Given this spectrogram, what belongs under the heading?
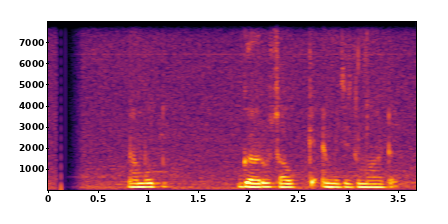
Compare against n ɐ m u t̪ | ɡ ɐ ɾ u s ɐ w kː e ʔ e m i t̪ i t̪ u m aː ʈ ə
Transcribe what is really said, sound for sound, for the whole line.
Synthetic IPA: n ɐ m u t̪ | ɡ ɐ ɾ u s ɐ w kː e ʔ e m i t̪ i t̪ u m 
